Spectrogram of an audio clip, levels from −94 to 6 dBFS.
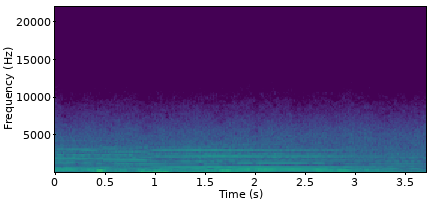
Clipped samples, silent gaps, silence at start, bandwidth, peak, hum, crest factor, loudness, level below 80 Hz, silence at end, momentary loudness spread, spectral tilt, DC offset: under 0.1%; none; 0 s; 10 kHz; -22 dBFS; none; 16 dB; -38 LUFS; -56 dBFS; 0 s; 7 LU; -5.5 dB/octave; under 0.1%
